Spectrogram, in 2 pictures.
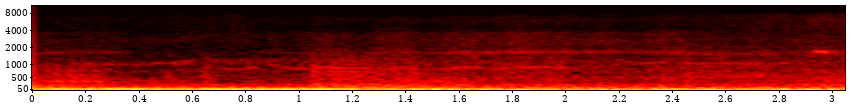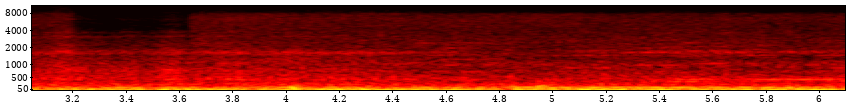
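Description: Steady low rumble with a faint hiss over it: the soundtrack of dark police body-cam footage in a horror fan film.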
